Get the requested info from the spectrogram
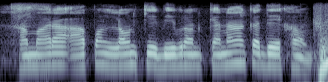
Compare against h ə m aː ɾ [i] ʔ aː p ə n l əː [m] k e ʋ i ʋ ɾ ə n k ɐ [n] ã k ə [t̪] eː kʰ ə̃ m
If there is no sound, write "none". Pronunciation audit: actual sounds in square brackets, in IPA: a, n, n, d̪

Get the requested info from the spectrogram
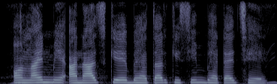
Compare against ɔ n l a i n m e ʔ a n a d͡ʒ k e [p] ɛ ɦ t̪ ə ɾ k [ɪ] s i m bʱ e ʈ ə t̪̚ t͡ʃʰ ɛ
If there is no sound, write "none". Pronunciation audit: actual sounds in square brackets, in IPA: b, i

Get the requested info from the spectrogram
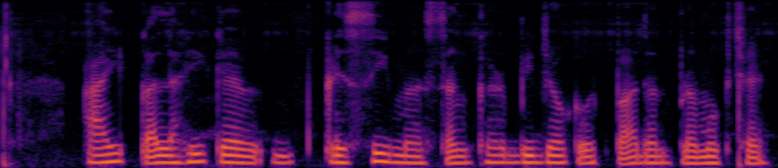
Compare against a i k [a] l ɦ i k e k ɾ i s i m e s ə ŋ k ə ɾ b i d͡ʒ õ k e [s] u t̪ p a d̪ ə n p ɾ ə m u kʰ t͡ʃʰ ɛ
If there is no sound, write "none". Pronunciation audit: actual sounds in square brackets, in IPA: ə, none

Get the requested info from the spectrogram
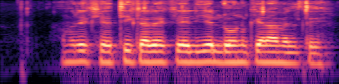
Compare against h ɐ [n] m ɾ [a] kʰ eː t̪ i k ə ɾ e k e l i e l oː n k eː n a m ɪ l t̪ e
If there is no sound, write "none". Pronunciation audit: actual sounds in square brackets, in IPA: none, e

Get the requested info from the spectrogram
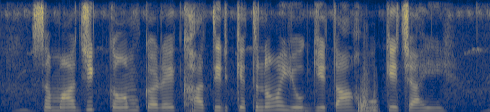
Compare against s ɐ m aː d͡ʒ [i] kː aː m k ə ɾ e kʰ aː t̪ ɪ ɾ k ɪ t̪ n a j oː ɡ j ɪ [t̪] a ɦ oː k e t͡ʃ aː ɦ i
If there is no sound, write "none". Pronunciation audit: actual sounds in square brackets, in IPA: ɪ, t̪

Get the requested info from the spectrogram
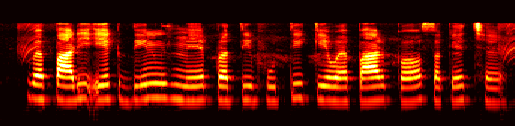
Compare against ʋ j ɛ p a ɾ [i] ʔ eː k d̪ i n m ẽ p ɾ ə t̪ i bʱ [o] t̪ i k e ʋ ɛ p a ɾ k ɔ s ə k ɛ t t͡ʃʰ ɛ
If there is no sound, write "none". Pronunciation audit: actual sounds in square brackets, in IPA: i, u

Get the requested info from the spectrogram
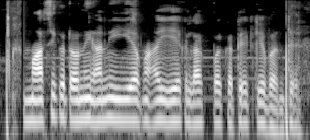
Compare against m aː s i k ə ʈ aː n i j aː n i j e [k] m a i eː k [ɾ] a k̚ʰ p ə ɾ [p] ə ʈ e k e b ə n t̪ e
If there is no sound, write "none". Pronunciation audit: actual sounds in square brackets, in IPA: none, l, k

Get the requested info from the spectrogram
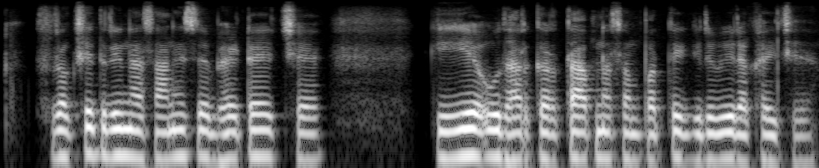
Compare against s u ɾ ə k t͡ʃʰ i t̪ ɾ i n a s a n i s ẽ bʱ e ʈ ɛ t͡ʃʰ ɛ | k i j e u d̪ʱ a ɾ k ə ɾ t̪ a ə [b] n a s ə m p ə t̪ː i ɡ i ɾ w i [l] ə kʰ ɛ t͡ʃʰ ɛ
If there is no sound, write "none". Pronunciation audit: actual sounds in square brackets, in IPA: p, ɾ

